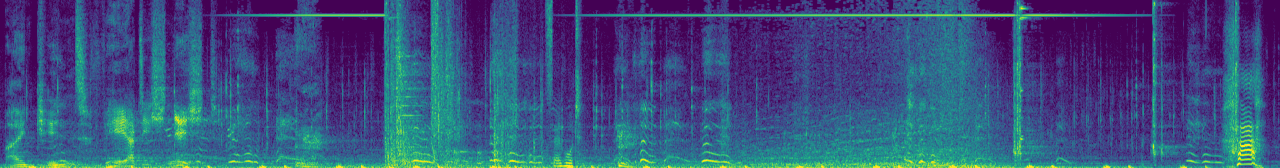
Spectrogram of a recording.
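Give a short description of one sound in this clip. A young woman speaks emotionally.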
